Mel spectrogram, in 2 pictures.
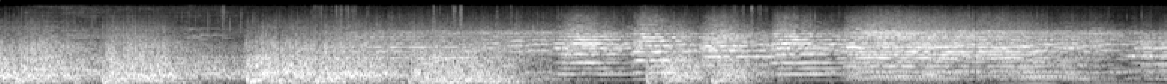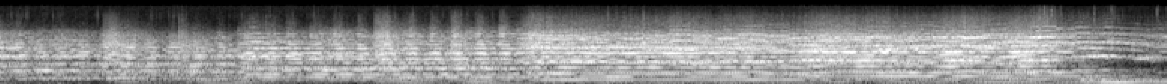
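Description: A firing squad's volley of gunshots in a Spanish-language radio drama, as soldiers execute a peasant family: loud, rumbling blasts crowd the first few seconds, then give way to sustained dramatic music.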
